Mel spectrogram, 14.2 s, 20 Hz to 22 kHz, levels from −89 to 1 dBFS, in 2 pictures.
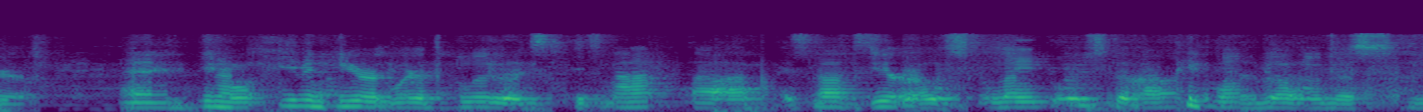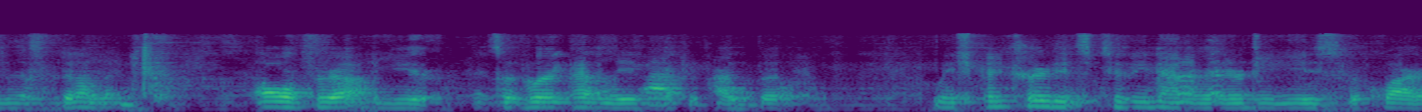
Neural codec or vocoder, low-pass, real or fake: codec, 16 kHz in and 24 kHz out, 0.6 kbps, FireRedTTS-2 codec; 7.2 kHz; fake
